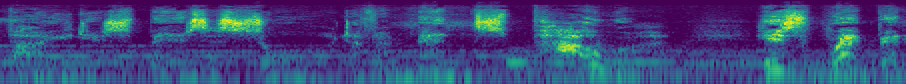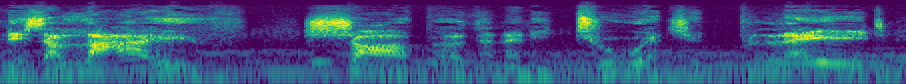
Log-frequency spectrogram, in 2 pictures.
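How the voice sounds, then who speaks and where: A mighty, brooding giant from an allegorical audio drama. He speaks with grave menace at a very drawn-out pace. His delivery swings widely in pitch, with music clearly playing underneath. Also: lively intonation. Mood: grim scheming. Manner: slow, grave, ominous. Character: brooding tyrant giant of selfishness, dark and mighty.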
